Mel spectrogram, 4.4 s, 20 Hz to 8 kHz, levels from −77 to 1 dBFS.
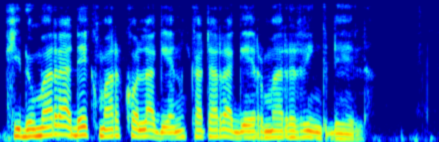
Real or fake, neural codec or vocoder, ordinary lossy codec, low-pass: fake; vocoder, 22.05 kHz, 80 mel bands, WaveNeXt; none; 7.2 kHz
